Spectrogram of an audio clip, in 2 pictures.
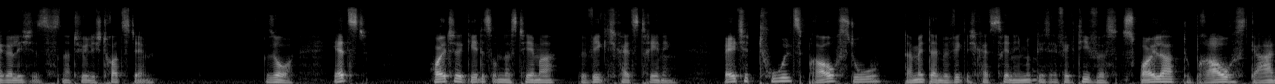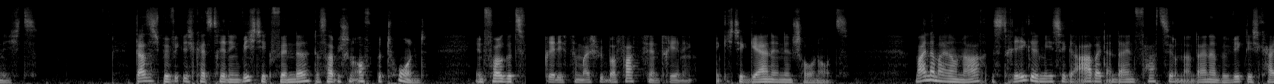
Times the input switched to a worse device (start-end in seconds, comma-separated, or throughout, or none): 18.01-19.92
